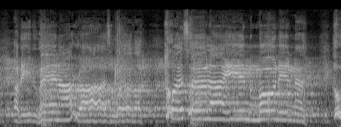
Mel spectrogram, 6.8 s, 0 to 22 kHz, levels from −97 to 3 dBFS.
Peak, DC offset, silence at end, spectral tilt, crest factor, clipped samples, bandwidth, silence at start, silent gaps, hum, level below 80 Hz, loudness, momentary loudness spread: -10 dBFS; under 0.1%; 0 s; -2 dB/octave; 14 dB; under 0.1%; 16 kHz; 0 s; none; none; -64 dBFS; -23 LUFS; 8 LU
